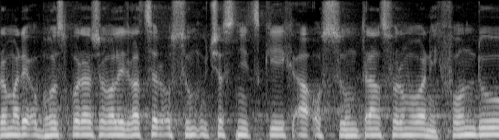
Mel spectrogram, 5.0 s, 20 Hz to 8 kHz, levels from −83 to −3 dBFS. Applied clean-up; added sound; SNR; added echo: none; none; none; none.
